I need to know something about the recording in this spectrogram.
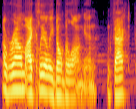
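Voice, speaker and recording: Man reading as aloof, fatalistic schoolgirl narrator, measured. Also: fairly high pitch, a bit bright, faint music behind. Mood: resigned. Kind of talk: scripted visual novel narration, read aloud.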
